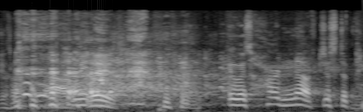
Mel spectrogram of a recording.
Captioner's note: everybody laughing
